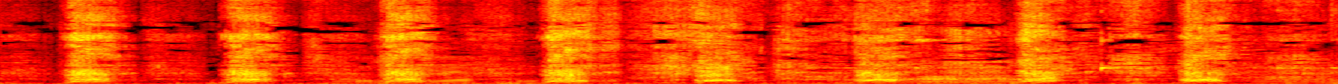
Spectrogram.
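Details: Bakarwal dog giving a run of deep, rough barks, roughly two every second, fairly even in rhythm and strength, with low background rumble between them.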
